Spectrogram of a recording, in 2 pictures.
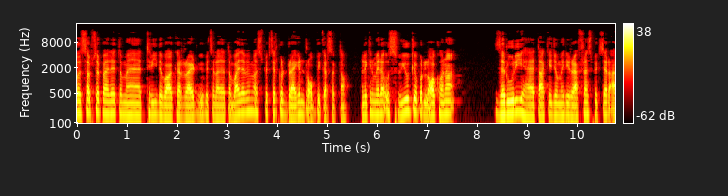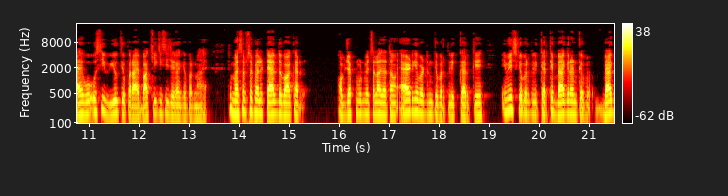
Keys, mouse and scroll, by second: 2.1 KP_3, 5.8-13.8 middle drag, 13.8-21.5 drag, 16.0 Tab.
